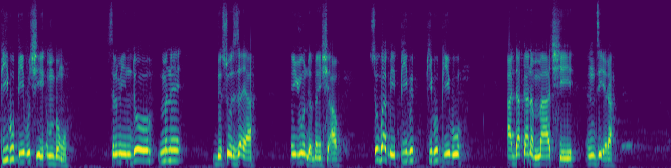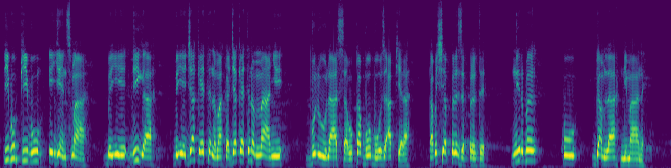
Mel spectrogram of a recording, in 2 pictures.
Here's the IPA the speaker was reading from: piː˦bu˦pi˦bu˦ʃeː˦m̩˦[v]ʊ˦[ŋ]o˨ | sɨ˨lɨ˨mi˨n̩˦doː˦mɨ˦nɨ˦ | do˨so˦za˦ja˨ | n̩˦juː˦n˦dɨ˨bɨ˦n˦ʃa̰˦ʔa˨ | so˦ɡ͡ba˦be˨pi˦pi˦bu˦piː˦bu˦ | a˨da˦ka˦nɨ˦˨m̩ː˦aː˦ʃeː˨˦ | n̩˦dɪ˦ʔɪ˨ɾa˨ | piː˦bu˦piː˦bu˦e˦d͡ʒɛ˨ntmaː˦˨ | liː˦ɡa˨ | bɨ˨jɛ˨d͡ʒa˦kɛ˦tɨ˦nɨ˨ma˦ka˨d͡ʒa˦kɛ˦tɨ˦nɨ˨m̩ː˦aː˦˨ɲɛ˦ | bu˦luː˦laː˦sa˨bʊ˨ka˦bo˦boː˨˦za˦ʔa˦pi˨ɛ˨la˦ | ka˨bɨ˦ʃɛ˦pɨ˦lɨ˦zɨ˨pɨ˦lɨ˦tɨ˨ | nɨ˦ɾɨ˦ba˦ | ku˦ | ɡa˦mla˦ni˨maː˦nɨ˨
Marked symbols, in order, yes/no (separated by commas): no, yes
